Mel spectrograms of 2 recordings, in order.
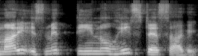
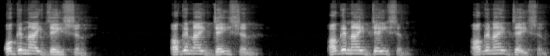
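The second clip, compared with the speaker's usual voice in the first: "Organisation" with "जे" hit hardest, falling away on "शन"; syllable-stress demo. Shown as a demonstration. Teacher showing students how to say organisation, stress on "जे". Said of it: "कैसे बोलोगे?".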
